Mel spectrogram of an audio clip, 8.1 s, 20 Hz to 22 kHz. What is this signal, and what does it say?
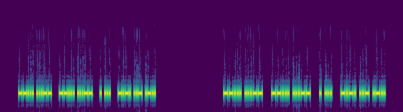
Morse code, heard as a keyed tone, about 64 wpm, spaced as for 56 wpm, 700 Hz. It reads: 73 73 ES CUL 73 73 ES CUL
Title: Speed-Racing Common QSO Phrases Encore - 45wpm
